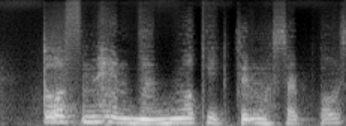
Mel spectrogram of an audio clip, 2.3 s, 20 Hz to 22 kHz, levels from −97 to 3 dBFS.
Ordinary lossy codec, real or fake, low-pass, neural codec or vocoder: none; fake; none; codec, 44.1 kHz, 0.9 kbps, DAC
